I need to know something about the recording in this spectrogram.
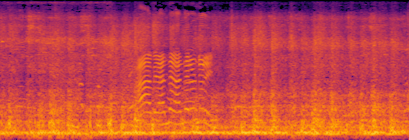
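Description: Procession drumming and crowd noise, a dense rapid clatter of beats over a steady low hum. About two seconds in, a shrill, fast-warbling whistle-like call sounds for just over a second.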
